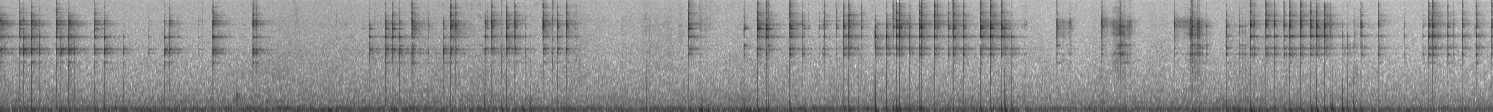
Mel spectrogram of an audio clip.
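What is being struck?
Glass jar with liquid.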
